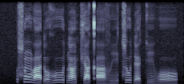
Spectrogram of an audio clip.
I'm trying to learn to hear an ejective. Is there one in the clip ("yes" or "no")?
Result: yes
